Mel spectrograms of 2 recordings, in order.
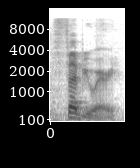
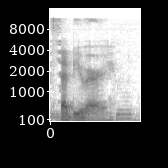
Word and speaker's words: February: I say it February do you ever pronounce the first star or no the r if I need to speak very clearly so that someone understands then I might say all the letters that are there even though you don't usually pronounce them but February I think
